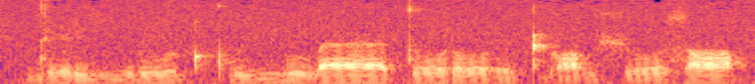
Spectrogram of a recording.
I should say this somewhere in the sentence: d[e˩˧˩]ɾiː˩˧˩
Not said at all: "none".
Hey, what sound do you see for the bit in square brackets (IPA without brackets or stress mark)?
e˩˥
